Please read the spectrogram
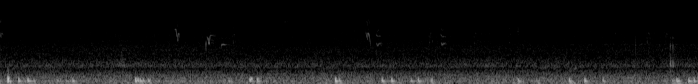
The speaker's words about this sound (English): And there is a vocalization of a wild bird from the trees here.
